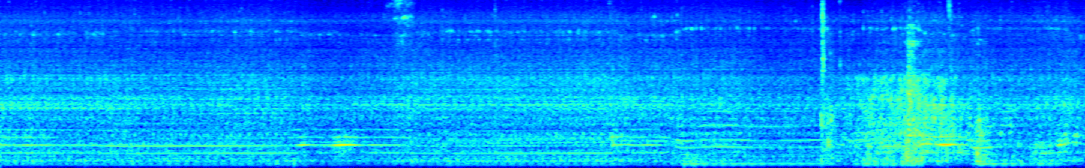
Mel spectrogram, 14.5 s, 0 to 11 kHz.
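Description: Diesel engine of a SkyTrak 6036 telehandler running steadily at idle. About nine seconds in its note shifts lower and deeper, and near the end it grows louder and rougher, with a couple of sharp clicks.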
